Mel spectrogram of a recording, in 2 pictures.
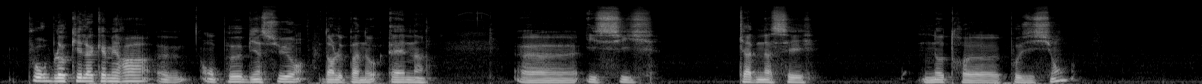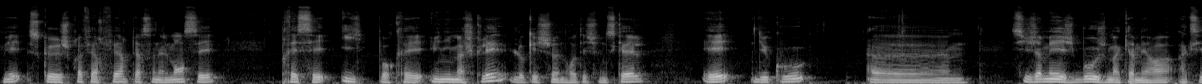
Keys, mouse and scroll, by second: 0.8 KP_0, 3.1 n, 4.4 click, 6.4-13.8 drag, 13.1 n, 19.1-20.5 drag, 20.6 shift+F12, 20.6-24.0 shift+drag.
